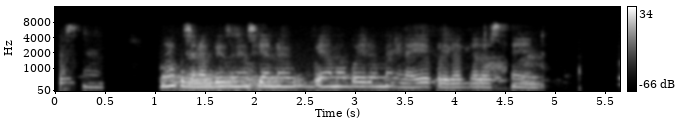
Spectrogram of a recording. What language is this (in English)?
Ganda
